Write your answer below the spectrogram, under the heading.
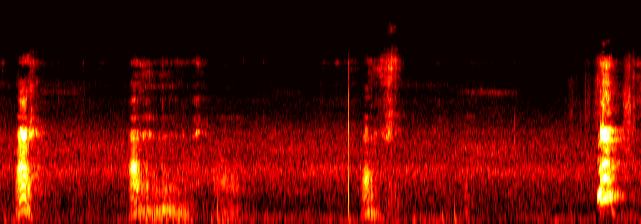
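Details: Swedish male Boxer dog barking angrily at the tire on a wheelbarrow: four short sharp barks spaced irregularly over six seconds, with quiet background between them.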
